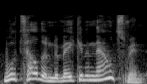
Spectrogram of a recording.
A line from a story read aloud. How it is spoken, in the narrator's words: Ashley cried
